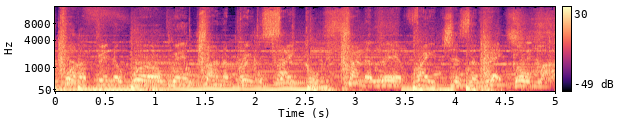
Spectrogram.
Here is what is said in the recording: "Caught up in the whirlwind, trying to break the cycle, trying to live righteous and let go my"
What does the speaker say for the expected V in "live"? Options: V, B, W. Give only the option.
B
